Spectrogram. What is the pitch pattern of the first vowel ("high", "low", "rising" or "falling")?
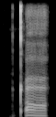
high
